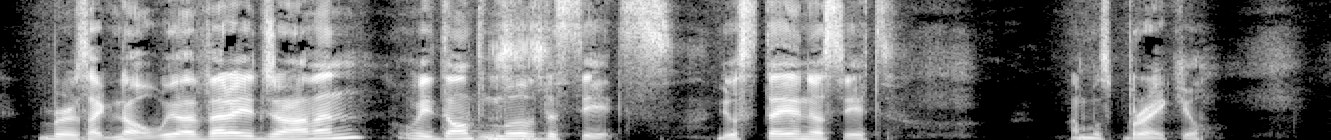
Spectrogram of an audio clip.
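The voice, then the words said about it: Put-on German accent, sounds Russian. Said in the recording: “Almost Russian. ... I don't have good delineation between my accents. No, I have three accents. ... It was close. ... Not quite. ... No, not even close.”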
